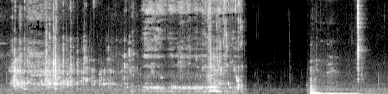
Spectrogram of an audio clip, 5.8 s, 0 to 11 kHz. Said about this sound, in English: Ew. I got like 3 good gulps in, bro.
